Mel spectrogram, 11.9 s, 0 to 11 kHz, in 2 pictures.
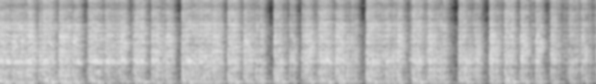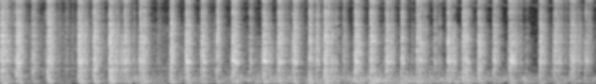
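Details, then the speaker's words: STRANGER PBT 800 amplifier playing music: rough, gritty sound with a harsh edge on every beat; fault traced to the driver board. "দেখছেন বন্ধুরা, অ্যাম্পলিফায়ারটিতে একই রকম আওয়াজ আছে। তাহলে এর এই যে ড্রাইভার বোর্ড আছে, এই ড্রাইভার বোর্ড থেকে প্রবলেম আছে।"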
